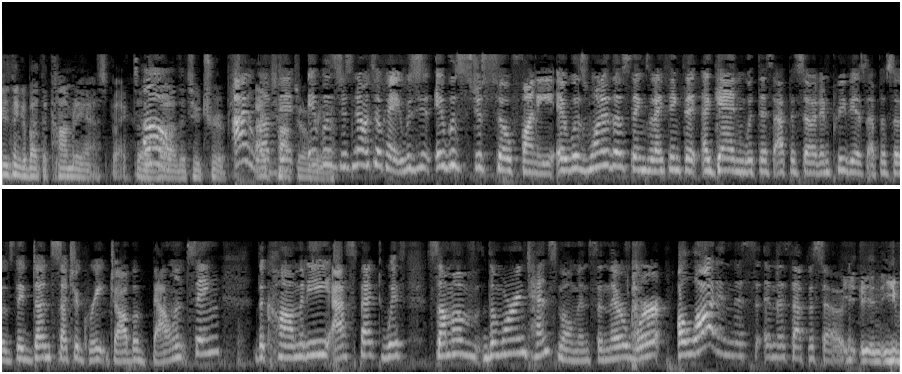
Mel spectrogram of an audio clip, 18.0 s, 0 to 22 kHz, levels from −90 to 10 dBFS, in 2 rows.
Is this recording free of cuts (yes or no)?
yes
